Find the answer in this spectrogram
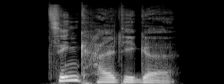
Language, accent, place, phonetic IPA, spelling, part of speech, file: German, Germany, Berlin, [ˈt͡sɪŋkˌhaltɪɡə], zinkhaltige, adjective, De-zinkhaltige.ogg
- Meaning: inflection of zinkhaltig: 1. strong/mixed nominative/accusative feminine singular 2. strong nominative/accusative plural 3. weak nominative all-gender singular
